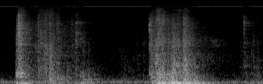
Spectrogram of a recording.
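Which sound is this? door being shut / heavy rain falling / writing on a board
door being shut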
